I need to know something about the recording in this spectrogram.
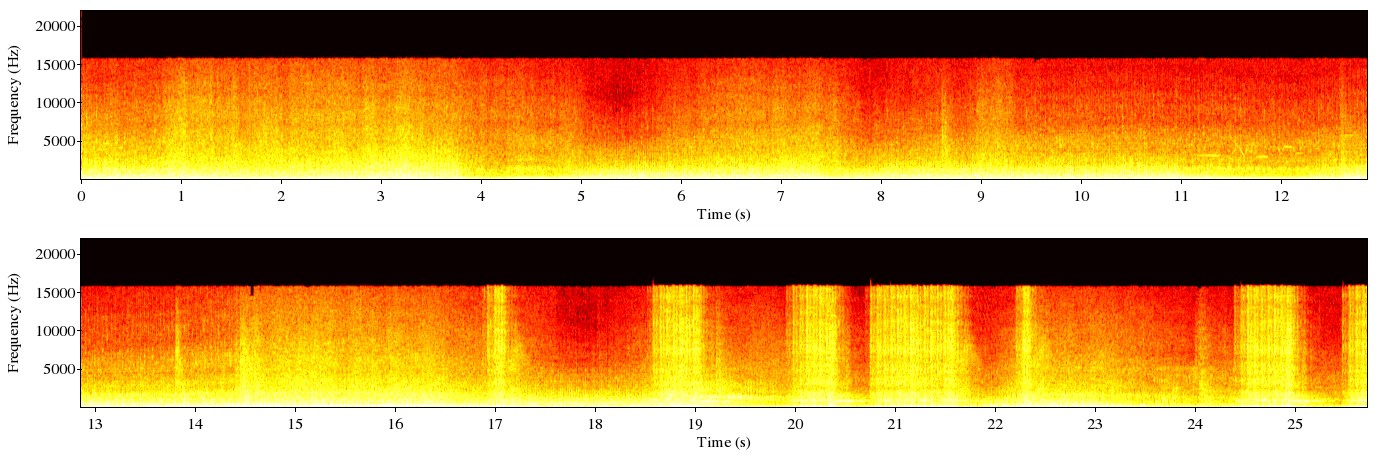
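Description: An engine rumbles steadily and revs as a small buggy drives.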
